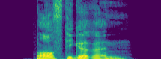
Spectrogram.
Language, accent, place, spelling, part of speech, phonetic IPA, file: German, Germany, Berlin, borstigeren, adjective, [ˈbɔʁstɪɡəʁən], De-borstigeren.ogg
- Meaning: inflection of borstig: 1. strong genitive masculine/neuter singular comparative degree 2. weak/mixed genitive/dative all-gender singular comparative degree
